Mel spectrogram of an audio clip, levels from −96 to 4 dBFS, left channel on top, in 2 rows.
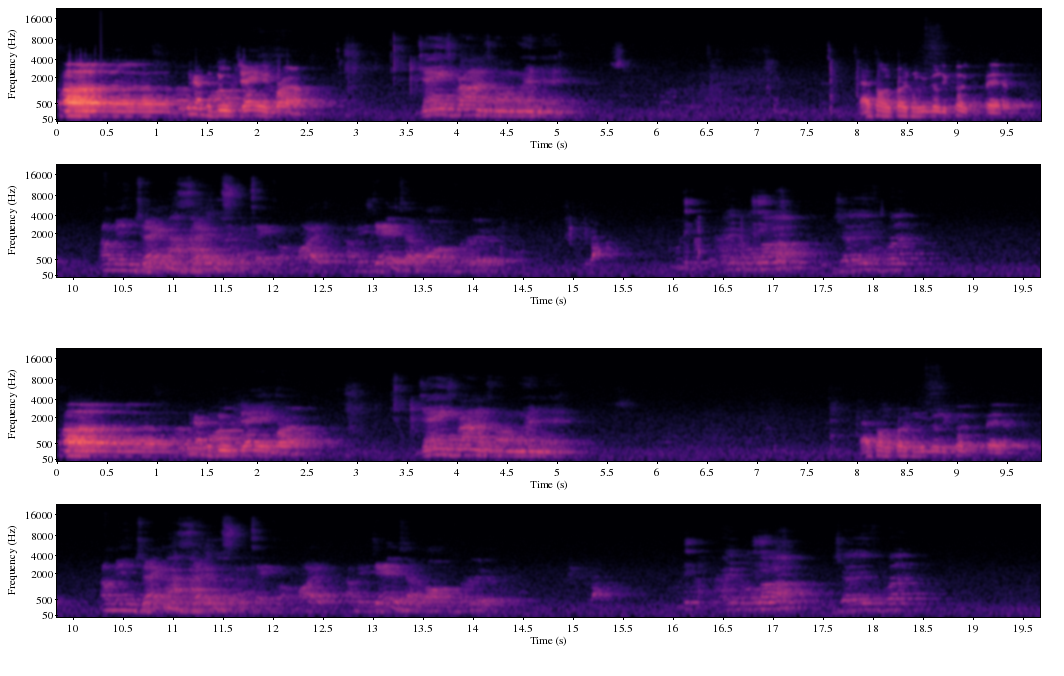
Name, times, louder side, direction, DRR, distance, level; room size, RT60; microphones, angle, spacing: voice 1, 0.0-2.5 8.0-9.5 15.2-15.3, left 6 dB, 75° left, 10 dB, 0.3 m, -34 dB
voice 2, 1.1-2.4 10.3-11.5 11.8-14.2, left 1 dB, 10° left, -5 dB, 1.6 m, -49 dB
voice 3, 3.6-5.0 10.7-11.3 16.1-16.2 16.8-17.1, left 1 dB, 40° left, -2 dB, 1.2 m, -46 dB
voice 4, 4.6-4.9 10.8-11.9 16.4-17.2 17.6-18.3, right 1 dB, 10° right, -6 dB, 1.8 m, -52 dB
6.2 x 3.7 x 5.7 m, 1.1 s
head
